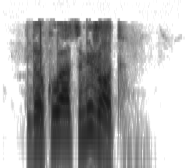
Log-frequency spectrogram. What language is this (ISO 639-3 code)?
ydg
